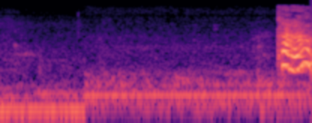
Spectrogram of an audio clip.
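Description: Quiet room tone with a faint steady low hum, then near the end a short, high-pitched vocal sound from a girl, a brief exclamation.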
